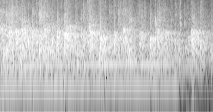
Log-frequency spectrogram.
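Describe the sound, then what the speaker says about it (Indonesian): A loud, dense round of audience applause at a local tourism-promotion event in Tabalong, with many hands clapping continuously at close range. "Luar biasa, tepuk tangan lagi."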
